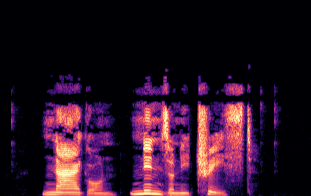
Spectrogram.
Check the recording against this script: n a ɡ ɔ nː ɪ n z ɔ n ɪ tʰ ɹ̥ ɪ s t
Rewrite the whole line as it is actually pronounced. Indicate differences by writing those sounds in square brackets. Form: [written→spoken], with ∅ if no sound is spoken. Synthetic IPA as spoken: n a ɡ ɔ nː ɪ n z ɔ n [ɪ→i] tʰ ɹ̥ [ɪ→i] s t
